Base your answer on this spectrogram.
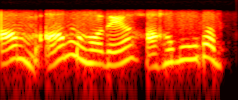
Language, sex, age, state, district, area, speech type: Sanskrit, female, 30-45, Tamil Nadu, Chennai, urban, conversation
